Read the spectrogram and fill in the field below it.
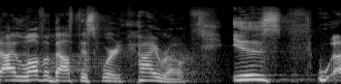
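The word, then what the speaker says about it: χαίρω: not just Cairo, just you kind of work up a little bit of spit and it's like Cairo. Cairo.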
